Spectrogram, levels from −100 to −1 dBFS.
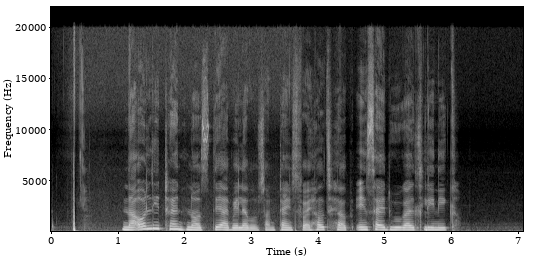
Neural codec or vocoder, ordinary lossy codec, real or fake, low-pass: none; none; real; none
